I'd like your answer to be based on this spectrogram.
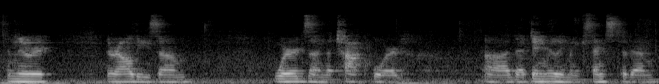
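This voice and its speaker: Long, frequent pauses break up a monotone, flat delivery at a moderate pace. Noticeable background noise and audible room echo are present. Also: man, medium pitch for a man. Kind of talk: presentation. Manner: halting, many fillers.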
